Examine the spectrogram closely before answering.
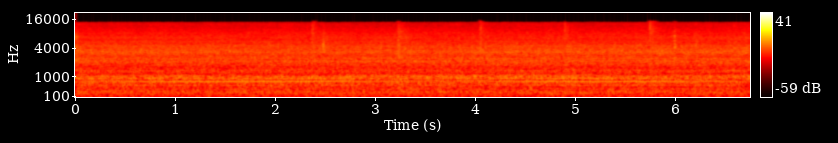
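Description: Steady fan hum of a Stratasys Fortus 250 3D printer, with two steady tones in it, and a few faint ticks as a screwdriver tightens the screws on the extrusion head.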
